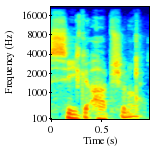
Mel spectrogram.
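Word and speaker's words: seqOptional: my Nemesis seek optional I'm going to call it see I'm going to pronounce it seek optional and this one scares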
